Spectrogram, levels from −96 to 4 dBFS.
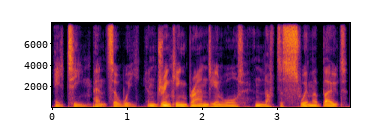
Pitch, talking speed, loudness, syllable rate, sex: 90 Hz, 180 wpm, -19 LUFS, 5.5 syllables/s, male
